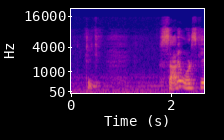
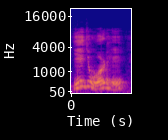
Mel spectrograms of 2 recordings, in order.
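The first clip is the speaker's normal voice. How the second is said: normal talking voice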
